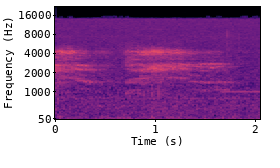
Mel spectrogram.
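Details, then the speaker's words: Simulated newborn cry from a software-controlled birthing and infant simulator mannequin right after delivery of the baby: thin, high-pitched wailing in two short bursts; newborn cry. "You can hear the baby's cry also, baby is crying. So baby is delivered."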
